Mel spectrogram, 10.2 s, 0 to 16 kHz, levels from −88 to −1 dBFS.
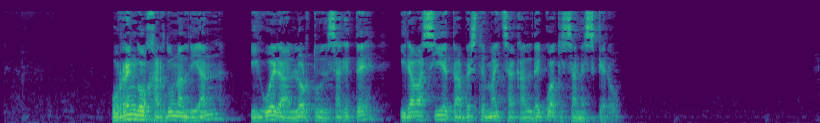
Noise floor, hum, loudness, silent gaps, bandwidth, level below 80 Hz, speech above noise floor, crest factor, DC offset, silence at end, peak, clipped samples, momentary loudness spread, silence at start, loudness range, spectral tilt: -79 dBFS; none; -23 LUFS; none; 12 kHz; -50 dBFS; 55 dB; 26 dB; under 0.1%; 2.55 s; -2 dBFS; under 0.1%; 13 LU; 1.4 s; 5 LU; -3 dB/octave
